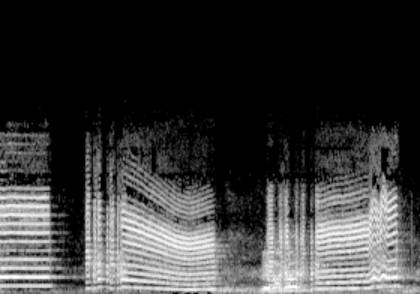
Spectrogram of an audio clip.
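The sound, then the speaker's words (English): A voice imitates a blaring alarm horn in two long, loud honking wails, the pitch sagging downward and then wobbling, with a brief higher hoot at the start. “Sound alarm.”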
